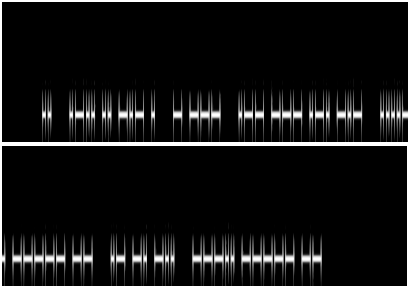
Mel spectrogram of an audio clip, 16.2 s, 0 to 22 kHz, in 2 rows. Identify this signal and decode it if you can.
Morse code, heard as a keyed tone, about 22 wpm, 700 Hz. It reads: I LIKE TO WORK 40M AND 80M
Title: Common QSO Phrases Encore 22wpm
